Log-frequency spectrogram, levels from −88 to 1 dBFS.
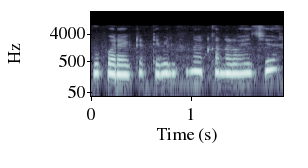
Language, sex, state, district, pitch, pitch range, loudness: Bengali, male, Tripura, West Tripura, 220 Hz, 215-240 Hz, -16 LUFS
